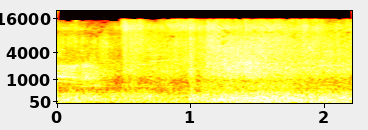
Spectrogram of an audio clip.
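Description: A burst of energy blasts with a loud whoosh.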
